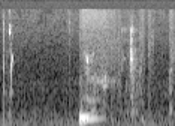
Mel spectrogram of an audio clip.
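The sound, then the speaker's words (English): A single quiet, wet gulp of someone swallowing a tablet, a short low squelch midway through, surrounded by faint mouth noises and a steady low hum, with no talking. “Sorry, I'm swallowing a tablet.”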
